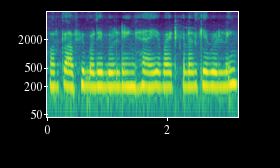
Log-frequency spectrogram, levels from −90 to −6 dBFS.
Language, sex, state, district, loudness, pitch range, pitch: Hindi, female, Chandigarh, Chandigarh, -12 LUFS, 200-210 Hz, 205 Hz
